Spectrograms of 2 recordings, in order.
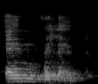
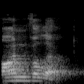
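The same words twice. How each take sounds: First: The first syllable sounds like 'en'. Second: The first syllable sounds like 'on'. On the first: The speaker calls it wrong. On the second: The speaker calls it right. "in American English it's on"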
